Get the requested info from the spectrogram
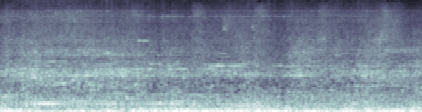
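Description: Street traffic: cars running slowly past close by, a steady low rumble with engine noise over it.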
